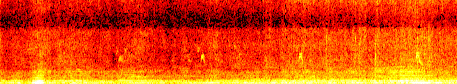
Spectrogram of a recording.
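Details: Honey bee workers crowding around a feral colony make a steady low buzzing drone, with one bee swelling loud close by early on and a few faint high chirps scattered in the background.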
